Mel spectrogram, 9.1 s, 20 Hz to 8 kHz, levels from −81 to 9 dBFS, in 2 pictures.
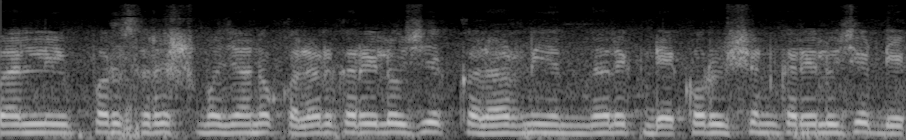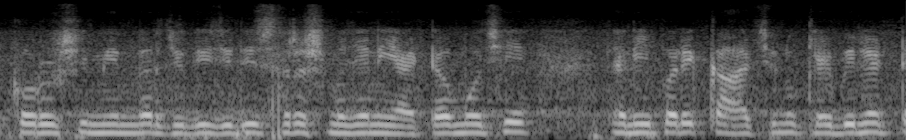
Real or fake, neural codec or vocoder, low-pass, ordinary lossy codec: real; none; 7.2 kHz; AAC, 32 kbps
